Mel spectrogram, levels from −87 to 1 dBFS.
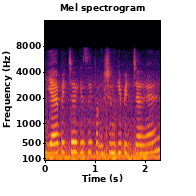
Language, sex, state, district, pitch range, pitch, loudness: Hindi, female, Uttar Pradesh, Varanasi, 120-130 Hz, 125 Hz, -16 LUFS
